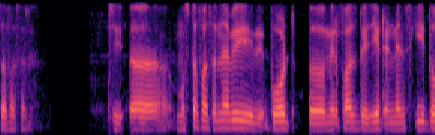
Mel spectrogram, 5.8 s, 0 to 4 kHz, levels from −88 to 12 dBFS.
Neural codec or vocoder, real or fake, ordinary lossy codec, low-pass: none; real; none; 3.6 kHz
